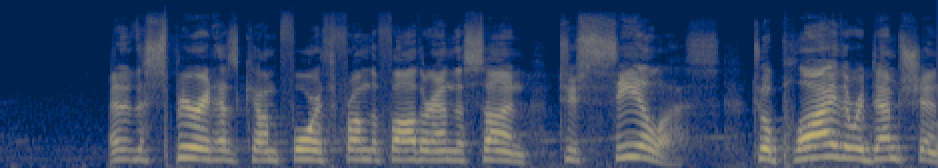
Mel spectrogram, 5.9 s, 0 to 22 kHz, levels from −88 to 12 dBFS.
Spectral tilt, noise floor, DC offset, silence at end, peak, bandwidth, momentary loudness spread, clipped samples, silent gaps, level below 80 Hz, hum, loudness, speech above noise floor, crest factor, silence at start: -3 dB/octave; -65 dBFS; under 0.1%; 0 s; -6 dBFS; 16 kHz; 13 LU; under 0.1%; none; -64 dBFS; none; -23 LUFS; 42 dB; 18 dB; 0.7 s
